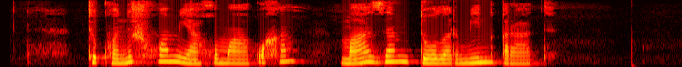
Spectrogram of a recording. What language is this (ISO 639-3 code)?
kbd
